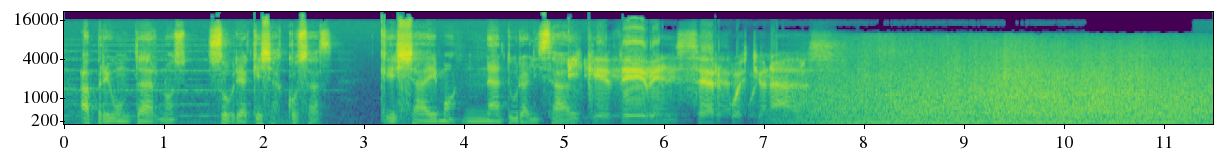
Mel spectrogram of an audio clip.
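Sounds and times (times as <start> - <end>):
speech: 0.2 - 8.1
crowded subway train running: 7.4 - 11.4.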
